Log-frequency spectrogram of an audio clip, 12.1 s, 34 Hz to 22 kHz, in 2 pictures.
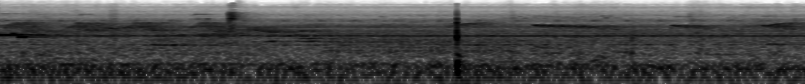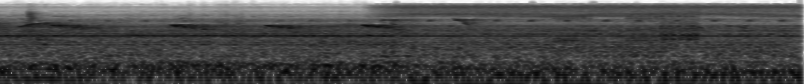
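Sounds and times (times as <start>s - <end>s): forest background hum: 0.0s - 12.0s.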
